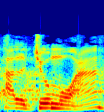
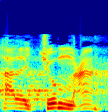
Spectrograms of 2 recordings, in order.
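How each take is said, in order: First: An 'u' vowel follows the m sound. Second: No vowel follows the m sound. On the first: "yang lebih fasih adalah mendhammah mim" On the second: "boleh juga dibaca al-Jum'ah"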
